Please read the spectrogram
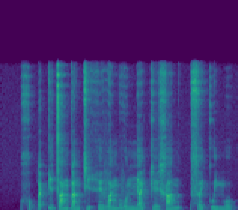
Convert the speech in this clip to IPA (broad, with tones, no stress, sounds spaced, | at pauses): x ɔ˨˩ p̚ ɗ a˦˥ k̚ ʔ i˨˩˨ t̪ a˧ ŋ ɗ a˨˩˨ n c i˨˩˨ h e˨˩˦ v a˧˥ ŋ v o˨˩˦ n ɲ a˨˩ j k e˨˩˨ x a˨˩ n | s ə˨˩˦ j k u˨˩ j m o˨˩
